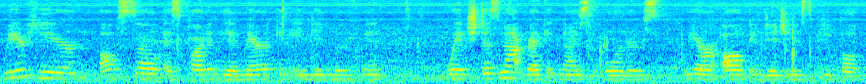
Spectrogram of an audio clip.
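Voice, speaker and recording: Firm lower-voiced woman, noisy hall. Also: steady tone, normal speed. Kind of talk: public forum testimony. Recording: distant echoey hall recording with loud noise.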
